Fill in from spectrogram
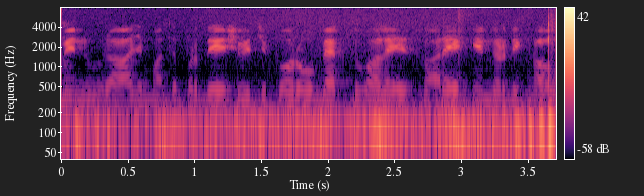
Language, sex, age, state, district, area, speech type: Punjabi, male, 30-45, Punjab, Bathinda, urban, read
